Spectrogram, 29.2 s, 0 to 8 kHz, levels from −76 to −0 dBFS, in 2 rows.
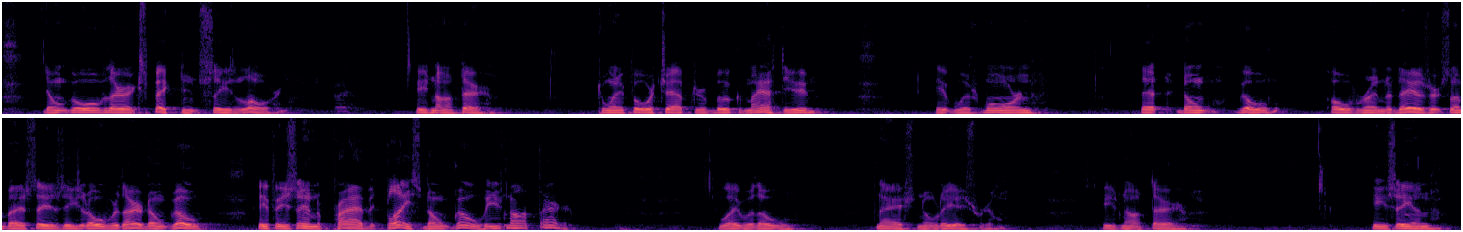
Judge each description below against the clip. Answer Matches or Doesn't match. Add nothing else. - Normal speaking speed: Doesn't match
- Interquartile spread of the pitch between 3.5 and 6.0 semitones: Matches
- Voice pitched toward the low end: Matches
